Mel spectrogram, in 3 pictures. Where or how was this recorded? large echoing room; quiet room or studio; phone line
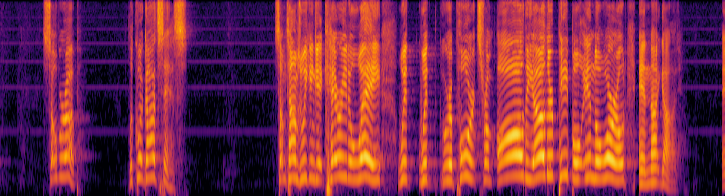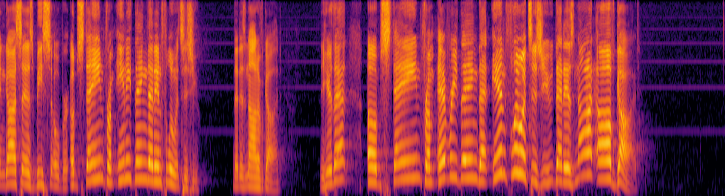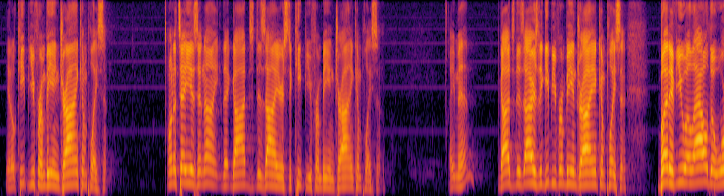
large echoing room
